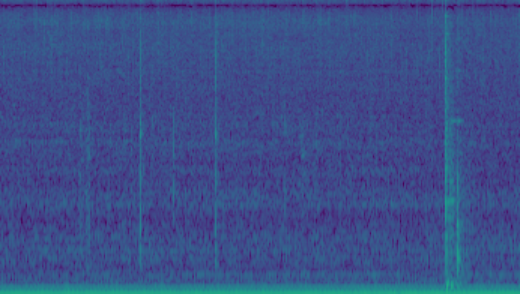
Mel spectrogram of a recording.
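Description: Chicken pieces sizzling gently in a stainless steel pot, with a few faint crackles, then a short clatter about six seconds in.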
